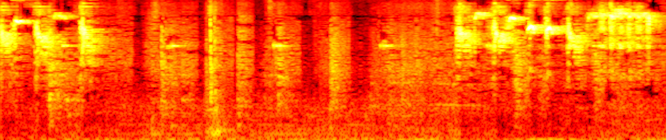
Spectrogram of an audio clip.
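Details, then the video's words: Spiderhunter in full 'gacor isian' song: a scatter of sharp high chips, then a dense rush of shrill, twittering, whistled notes near the end. "Pijantung Gacor Isian"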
